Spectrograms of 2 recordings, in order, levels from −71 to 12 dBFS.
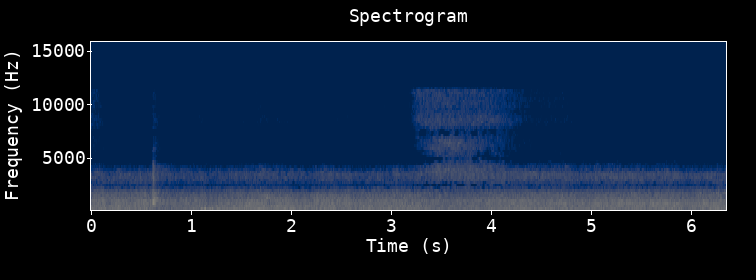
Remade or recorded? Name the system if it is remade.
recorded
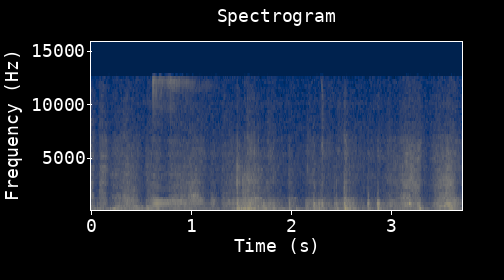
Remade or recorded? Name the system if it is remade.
recorded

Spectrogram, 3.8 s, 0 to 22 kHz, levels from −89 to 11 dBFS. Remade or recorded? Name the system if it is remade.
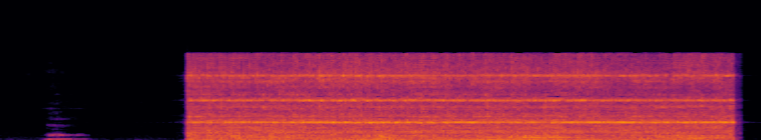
remade, vocoder, Vocos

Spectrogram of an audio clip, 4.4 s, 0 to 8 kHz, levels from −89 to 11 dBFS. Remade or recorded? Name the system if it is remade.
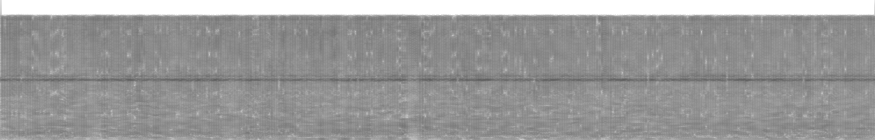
remade, vocoder, BigVGAN v2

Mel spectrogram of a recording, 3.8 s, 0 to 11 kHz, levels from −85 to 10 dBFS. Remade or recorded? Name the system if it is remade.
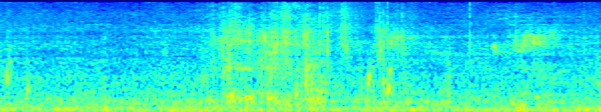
remade, codec, SNAC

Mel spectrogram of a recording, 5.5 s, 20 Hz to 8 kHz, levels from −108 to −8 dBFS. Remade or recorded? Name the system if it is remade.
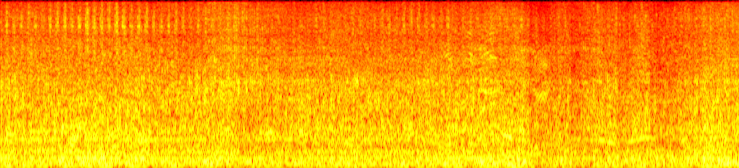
recorded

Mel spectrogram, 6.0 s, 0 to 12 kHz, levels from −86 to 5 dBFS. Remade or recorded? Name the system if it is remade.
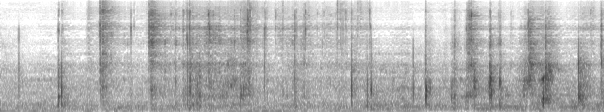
remade, codec, SNAC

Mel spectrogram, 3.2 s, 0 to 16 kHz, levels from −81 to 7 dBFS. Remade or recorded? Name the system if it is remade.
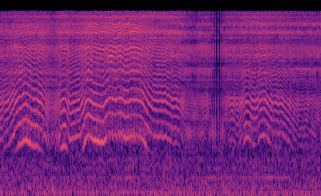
recorded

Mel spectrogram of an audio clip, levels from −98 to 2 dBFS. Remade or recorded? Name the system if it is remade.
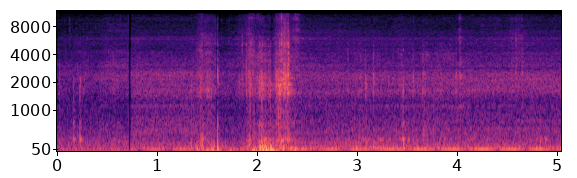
recorded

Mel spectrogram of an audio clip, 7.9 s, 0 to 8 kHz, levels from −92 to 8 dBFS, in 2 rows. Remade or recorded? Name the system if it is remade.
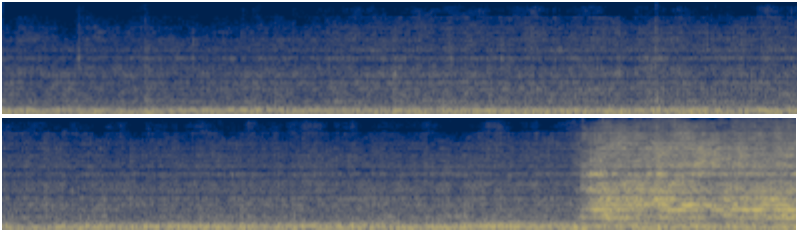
remade, codec, HILCodec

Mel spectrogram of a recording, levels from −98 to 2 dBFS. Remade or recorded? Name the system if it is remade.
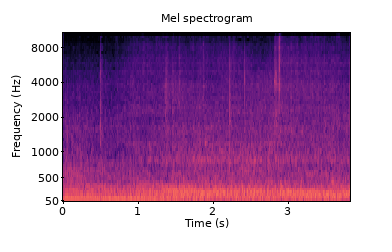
remade, codec, SNAC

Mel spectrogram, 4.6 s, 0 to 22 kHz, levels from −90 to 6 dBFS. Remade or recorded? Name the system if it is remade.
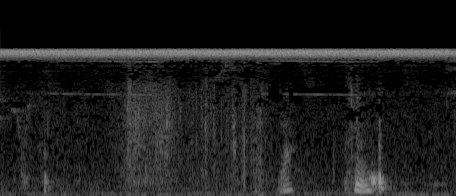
recorded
